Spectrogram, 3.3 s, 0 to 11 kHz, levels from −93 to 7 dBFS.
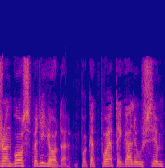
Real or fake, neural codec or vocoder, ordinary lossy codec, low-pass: real; none; AAC, 32 kbps; 7.2 kHz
